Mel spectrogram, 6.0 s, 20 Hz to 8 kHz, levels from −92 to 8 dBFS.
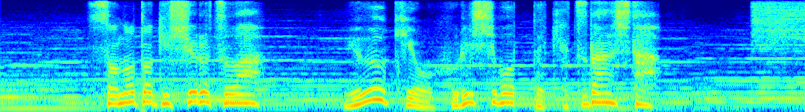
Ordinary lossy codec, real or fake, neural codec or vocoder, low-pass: none; fake; codec, 16 kHz, 6 kbps, DAC; none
